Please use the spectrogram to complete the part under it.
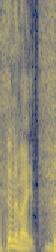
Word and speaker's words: Cenobites: Am I saying that right? Jeez. I got to slow that down. – Cenobites. – The Cenobites.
